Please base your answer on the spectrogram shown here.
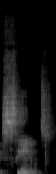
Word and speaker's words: scenes: magnificent views the scenes look at the pronunciation not not as things we say scenes okay the magnificent views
